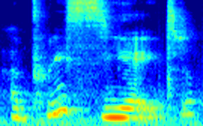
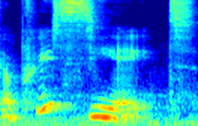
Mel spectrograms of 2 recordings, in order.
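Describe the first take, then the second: First: It is said in the speaker's usual plain accent. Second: It is said imitating an English accent.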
